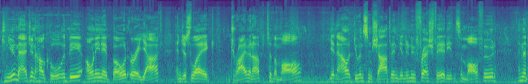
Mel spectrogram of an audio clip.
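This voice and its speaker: A man filming a casual travel vlog while walking around a city waterfront and a busy market, talking excitedly with lots of fillers. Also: a little high. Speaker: travel vlogger. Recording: loud street and traffic noise.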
